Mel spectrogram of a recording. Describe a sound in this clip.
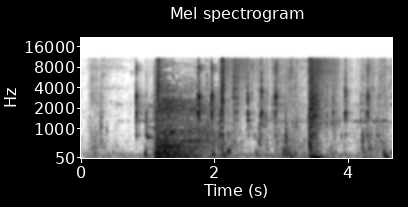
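Rapid gunshots rattle close by.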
